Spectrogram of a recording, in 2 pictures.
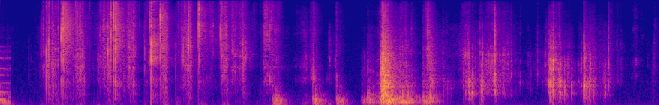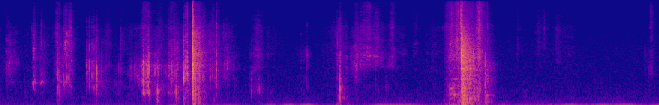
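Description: Slime squeezed and stretched by hand, giving a dense run of crackling, crinkling squishes through the first half. Then sparser soft taps and crunches as a block of kinetic sand is handled, with one louder crunch near the end.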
